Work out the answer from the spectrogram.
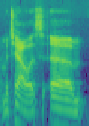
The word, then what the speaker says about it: Matalas: Yeah, Matalas.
